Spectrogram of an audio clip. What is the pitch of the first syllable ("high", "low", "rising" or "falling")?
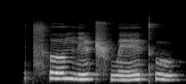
high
